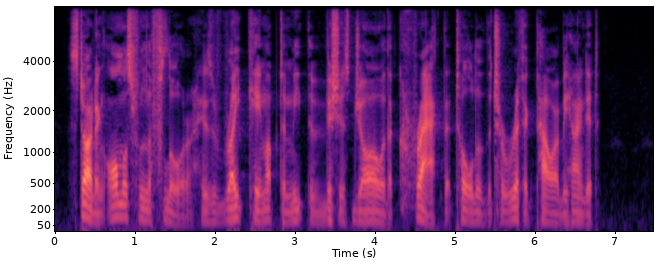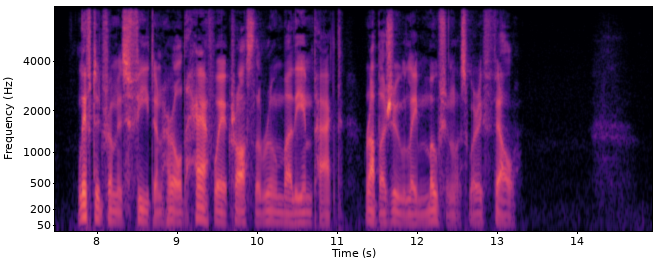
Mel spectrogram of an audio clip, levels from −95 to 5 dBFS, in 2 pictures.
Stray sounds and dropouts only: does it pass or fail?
pass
